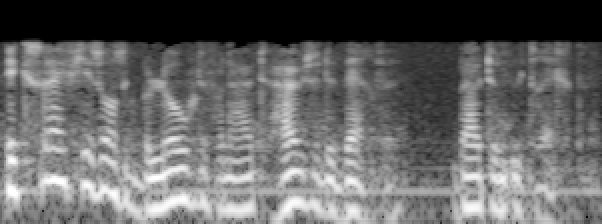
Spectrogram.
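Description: An actor playing a lovestruck gentleman who narrates his letter to a friend in a formal, measured, literary way in a radio play. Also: fairly low pitch, big pitch swings. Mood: composed, confiding. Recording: noisy, tinny, band-limited old radio recording.

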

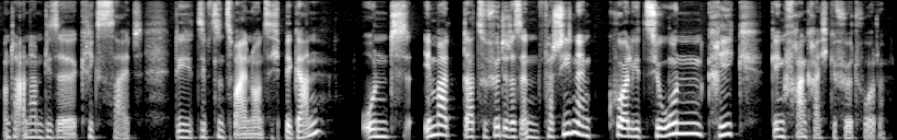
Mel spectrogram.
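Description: A woman's voice: deep voice, moderate pace, gravelly, a little mellow, no room sound, studio quality. A woman historian giving precise, academic explanatory commentary.

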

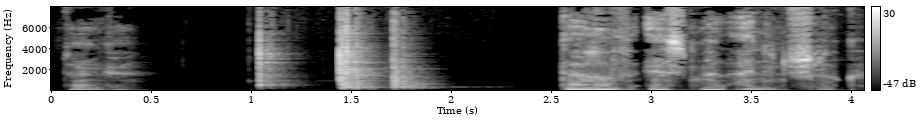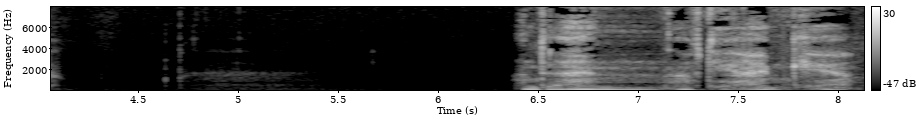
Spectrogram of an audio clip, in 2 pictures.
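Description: An actor playing a brooding, dogged history lecturer turned amateur sleuth in a radio drama, terse, pensive and probing. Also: male voice, low-pitched, sing-song, very slow, long pauses, a little mellow, a little hiss or hum, exaggerated voice.

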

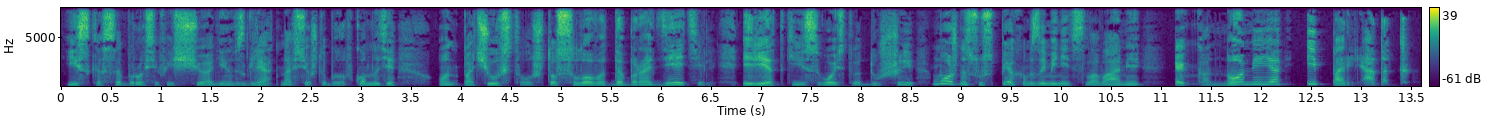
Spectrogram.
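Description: A man's voice: lowish voice, big pitch swings, moderate pace, a little mellow, no room sound. A man narrating a literary audio drama in a scripted, dramatic storytelling style on a close studio microphone.

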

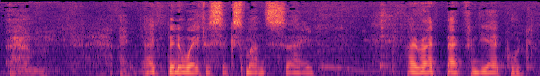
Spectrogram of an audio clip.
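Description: An actor playing an earnest scientist in his thirties, recovering in hospital, with halting, questioning speech in a radio drama. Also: on the low side, flat delivery, darkish tone, a little hiss or hum, close to an everyday voice. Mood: dazed, anxious. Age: 30s. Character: earnest thirty-eight-year-old geophysicist, a recovering patient, conscientious. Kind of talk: naturalistic radio drama acting.

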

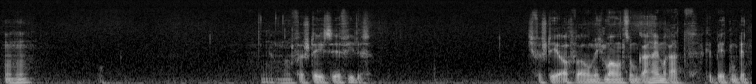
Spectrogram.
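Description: Deep-voiced, courteous company director. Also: male voice, moderate pace, pauses often, low-quality recording. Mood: guarded, subdued. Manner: polished, gallant, formal. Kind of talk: German radio play acting. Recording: hissy vintage radio drama recording.

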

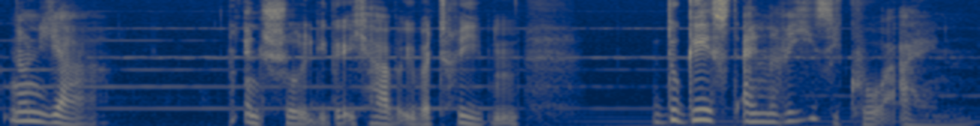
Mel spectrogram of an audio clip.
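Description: A proud, knowing, mature wife in a radio drama. She speaks slowly and deliberately with a creaky edge, irony cutting through each phrase. Faint music sits behind her. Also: deep voice, big pitch swings, a little mellow, exaggerated voice. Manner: measured, ironic, deliberate. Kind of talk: radio play acting, literary dialogue.

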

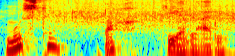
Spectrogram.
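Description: An actor playing an ardent seducer in a radio drama, speaking in halting, intimate declarations. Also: male voice, rumbling low, big pitch swings, full character voice. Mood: earnest, yearning. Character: smooth, ardent male seducer wooing a married woman. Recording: loud crowd noise and ambience behind.

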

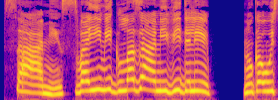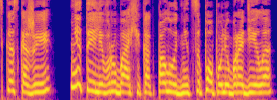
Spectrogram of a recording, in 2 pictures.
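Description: Woman doing a hoarse raging village girl, high shrill and loud, storybook reading. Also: lively intonation, unhurried, dry recording, studio quality. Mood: furious accusing. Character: furious young peasant woman Akulina, hateful.

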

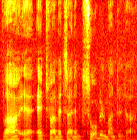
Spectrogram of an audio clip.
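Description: A man's voice: medium pitch, lively intonation, normal speed, vocal fry, bright, forceful tone, slight background noise, full character voice. An actor playing a blunt, gossipy male surgeon at a dinner gathering. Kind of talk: radio play acting.

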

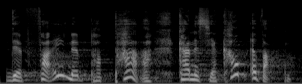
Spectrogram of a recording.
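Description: A woman's voice: medium pitch, wildly swooping pitch, measured pace, fairly bright tone. A woman playing a haughty, easily offended fairy-tale princess in a children's radio drama, theatrical and pompous. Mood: indignant.

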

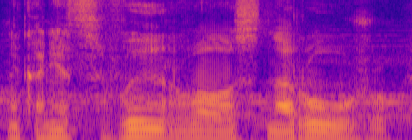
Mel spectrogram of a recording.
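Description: A man's voice: on the low side, moderate pace, music in the background, lightly acted. A man playing a wistful narrator who recalls boyhood, telling the story expressively in a 1960s radio drama. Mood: awed, uneasy. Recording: old 1960s radio recording.

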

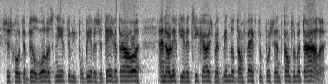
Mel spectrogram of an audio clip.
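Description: A man's voice: on the high side, fairly even intonation, fast talker, pushed and bright, dull audio. A man playing a stern, sarcastic police inspector with an authoritative manner in a Dutch radio drama. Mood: angry, sarcastic. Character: stern, angry police inspector dressing down a subordinate. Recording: hissy old radio play recording.

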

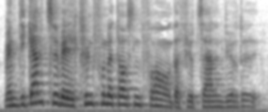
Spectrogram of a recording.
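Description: An actor in a 1950s German radio play playing a vain, scheming young painter with grandiose, flowery speech. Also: male voice, high-pitched, expressive, brisk, fairly bright tone. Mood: eager, charming. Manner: grandiose, flowery, self-important. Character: vain, scheming young male French painter, theatrically charming.

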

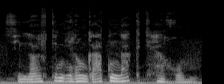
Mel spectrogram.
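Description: An actor playing an eager, youthful teenage schoolboy in radio drama dialogue. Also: male voice, medium pitch, fairly quick, noisy background, close to an everyday voice. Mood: matter-of-fact.

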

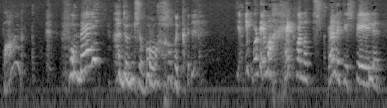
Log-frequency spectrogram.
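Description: Casting: proud, wounded young woman, high voice, halting and indignant, radio drama with clear background noise. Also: sing-song. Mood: defiant, exasperated. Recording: noisy radio play recording.

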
